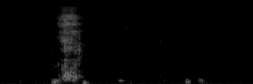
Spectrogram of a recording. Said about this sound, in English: I literally need to blow my nose so bad.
